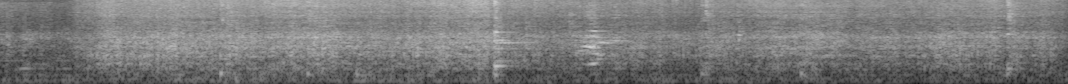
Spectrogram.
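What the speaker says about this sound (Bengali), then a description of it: "কাঁচা লঙ্কা দিয়ে ভালো করে নাড়াচাড়া করে নিলাম।" Banana flower vadal with green chillies being stirred in a hot pan, a steady frying sizzle with soft scraping strokes of the spatula repeating throughout.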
